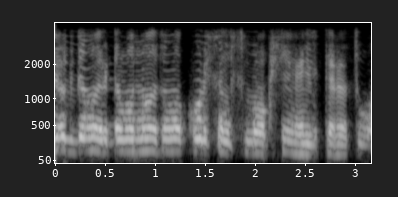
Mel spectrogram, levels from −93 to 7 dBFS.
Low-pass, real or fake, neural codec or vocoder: 3.6 kHz; fake; codec, 44.1 kHz, 1.7 kbps, Pupu-Codec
